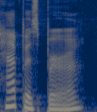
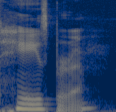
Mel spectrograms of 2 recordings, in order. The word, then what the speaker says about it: Happisburgh: that I pronounced Happisburgh, because that's how it's spelled, but apparently it is pronounced Haysburgh, which, you know, of course, silly me. Why put a P in, is what I'm saying. Why put the P's in if you're not going to say the P's?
